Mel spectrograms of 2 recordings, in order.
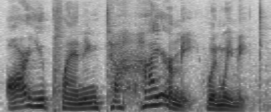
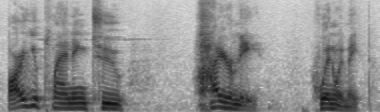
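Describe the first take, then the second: First: It is said in an inviting, confident tone. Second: It is said in a demanding, intimidating tone.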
